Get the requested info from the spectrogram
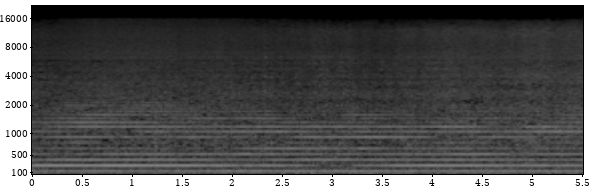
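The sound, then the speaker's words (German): A boat's engine drones steadily, a constant low hum with strong tonal harmonics and a faint rush of wind and water, no voices. The boat is travelling across Sydney Harbour in Sydney, Australia, passing the Opera House and Taronga Zoo. “Und auf dem Boot, da haben wir dann auch gleich nochmal eine richtig schöne Strecke vor uns.”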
